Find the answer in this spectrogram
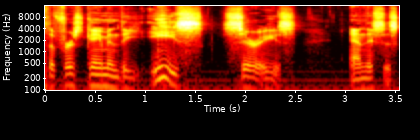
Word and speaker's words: Ys: six books of ease and again it's not pronounced wise it's east and defeat these evil forces and it's got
